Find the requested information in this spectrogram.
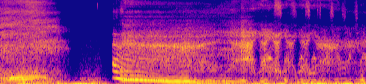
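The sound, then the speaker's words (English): A deep cleansing breath ends in a long, voiced, sighing exhale that slides steadily downward in pitch. Breathy, murmuring vocal sounds follow at a lower level. “let's take a cleansing breath. One, two, three.”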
